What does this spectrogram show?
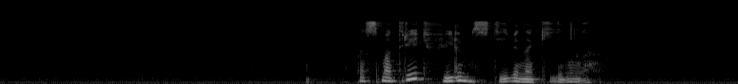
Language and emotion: Russian, neutral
